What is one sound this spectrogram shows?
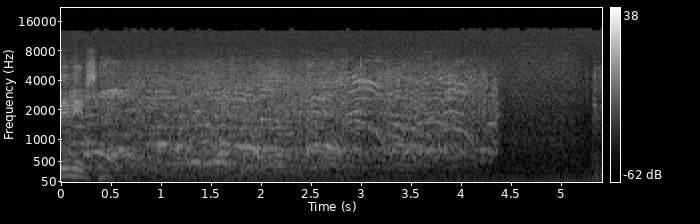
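A crowd of people shout and talk over each other in a noisy commotion.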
